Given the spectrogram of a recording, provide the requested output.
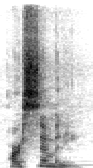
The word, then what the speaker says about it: parsimony: This week's word I will define and share how to use is the word parsimony, spelled P-A-R-S-I-M-O-N-Y, and pronounced parsimony.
